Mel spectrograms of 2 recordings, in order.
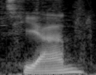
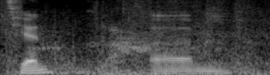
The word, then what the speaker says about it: Tian: Now, for instance, it's not Tian, it's Tien. Slightly different on that.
